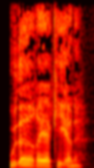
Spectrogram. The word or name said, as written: udadreagerende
